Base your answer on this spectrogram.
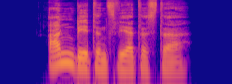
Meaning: inflection of anbetenswert: 1. strong/mixed nominative masculine singular superlative degree 2. strong genitive/dative feminine singular superlative degree 3. strong genitive plural superlative degree
- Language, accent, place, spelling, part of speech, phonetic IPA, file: German, Germany, Berlin, anbetenswertester, adjective, [ˈanbeːtn̩sˌveːɐ̯təstɐ], De-anbetenswertester.ogg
